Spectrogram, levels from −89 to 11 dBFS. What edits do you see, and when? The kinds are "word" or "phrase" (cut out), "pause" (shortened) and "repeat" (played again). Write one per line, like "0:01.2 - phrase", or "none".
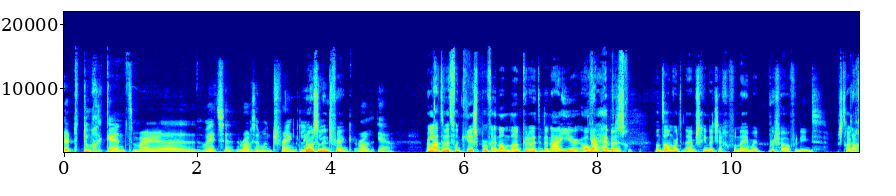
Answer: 0:02.0 - word
0:05.8 - word
0:06.4 - word
0:07.1 - word
0:09.2 - word
0:09.8 - word
0:10.6 - word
